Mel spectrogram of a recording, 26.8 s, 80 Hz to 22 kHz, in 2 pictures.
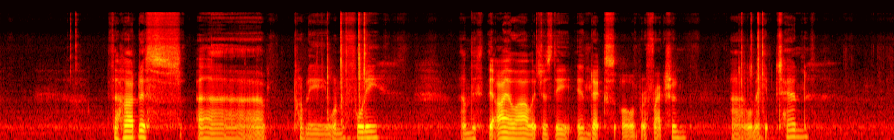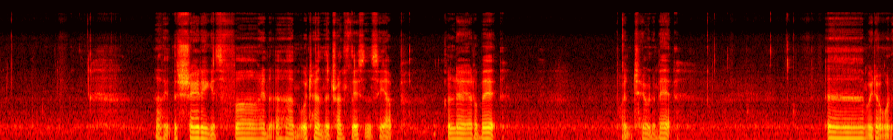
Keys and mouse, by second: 2.2 click, 8.1-10.6 drag, 13.0-14.2 middle drag, 15.4-17.8 middle drag, 18.2-20.0 drag, 20.0-23.8 middle drag.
